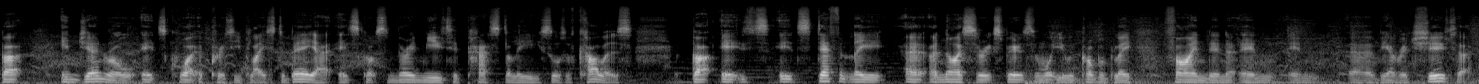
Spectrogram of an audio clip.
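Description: A man's voice: lowish voice, fairly even intonation, normal speed, pushed and bright. A man giving a casual spoken game review, hesitant, with frequent ums and restarts.

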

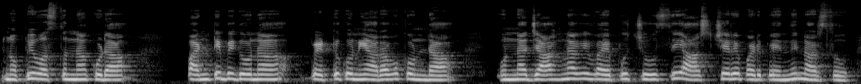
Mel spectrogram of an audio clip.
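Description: A woman narrating a family story as a storybook reader, steady and measured. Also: a little high.

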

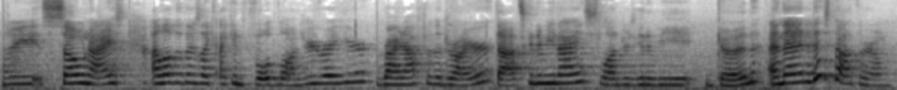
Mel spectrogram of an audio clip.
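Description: A bright, chatty young woman filming herself on a camera held at arm's length, her voice sitting a little high. Her voice rings off bare walls in an empty room with a faint hum behind it. Upbeat and easygoing, like a casual home vlog. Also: normal speed, hardly any pauses, echoey room, poor audio. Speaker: vlogger. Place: empty suburban house, indoors.

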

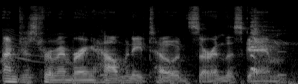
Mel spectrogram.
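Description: A man's voice: low-pitched, moderate pace, crowd noise. A man co-commentating on a video game in casual chat with dry, crude humour.

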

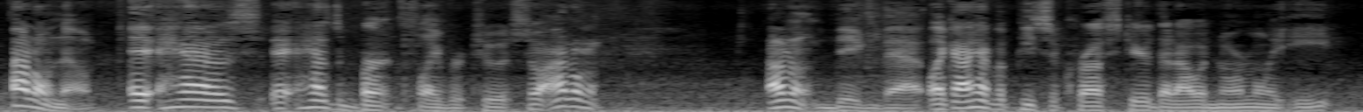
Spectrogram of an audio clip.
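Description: A casual food vlogger, talking through mouthfuls of pizza on a taste test outdoors by a food truck. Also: male voice, on the low side, very animated, brisk, dark tone, slight background noise. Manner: casual, with fillers like "um" and "like". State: talking while chewing.

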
